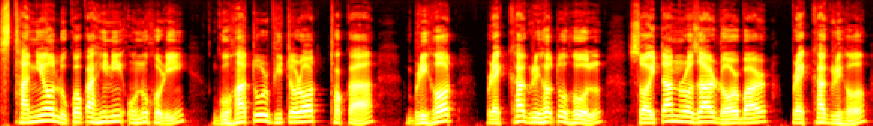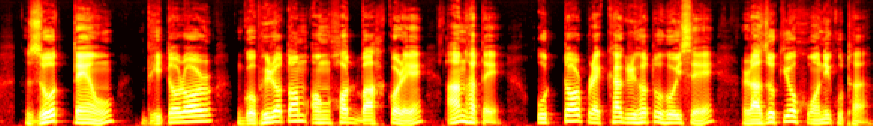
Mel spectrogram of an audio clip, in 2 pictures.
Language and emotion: Assamese, neutral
